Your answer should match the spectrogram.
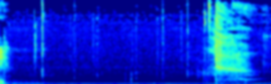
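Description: Faint, irregular clicks and taps of a stylus on a tablet screen while handwriting, over a steady low electrical hum. A soft vocal sound comes near the end.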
